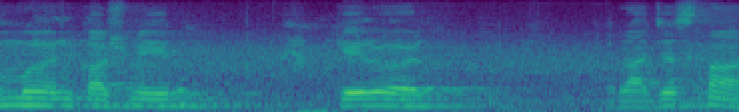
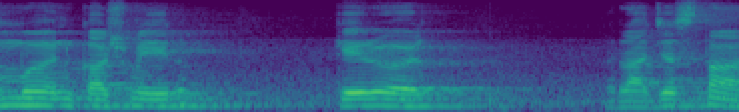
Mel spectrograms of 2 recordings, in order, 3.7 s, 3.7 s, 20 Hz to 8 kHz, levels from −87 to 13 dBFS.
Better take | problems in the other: second | background sound (Bird); 14 dB below the speech

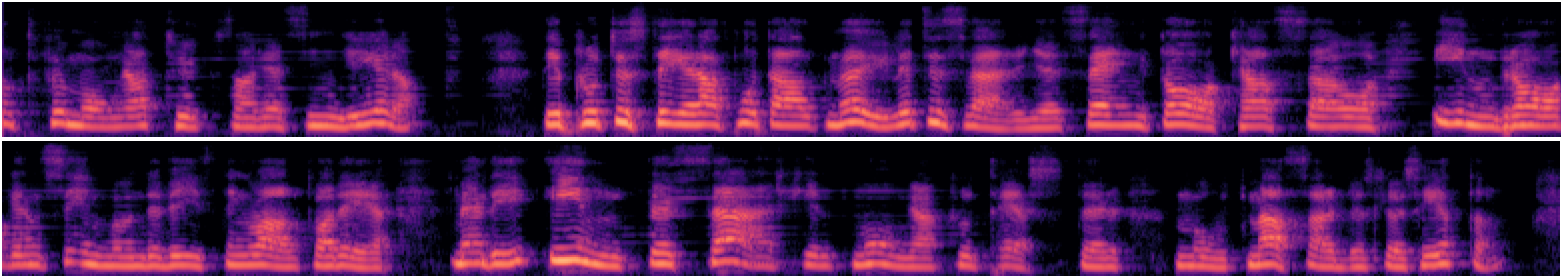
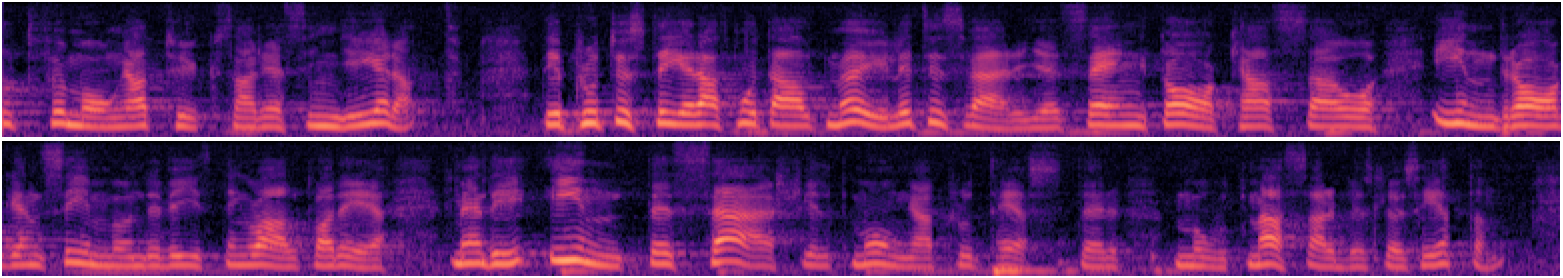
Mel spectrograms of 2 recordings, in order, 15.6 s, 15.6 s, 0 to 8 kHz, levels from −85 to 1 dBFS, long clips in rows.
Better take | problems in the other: second | noise reduction (neural mask model DeepFilterNet 3)

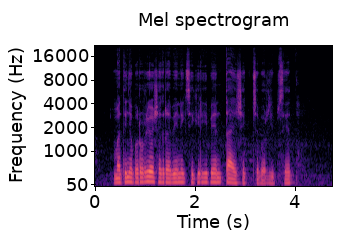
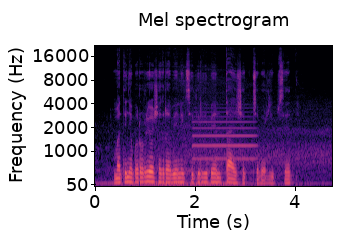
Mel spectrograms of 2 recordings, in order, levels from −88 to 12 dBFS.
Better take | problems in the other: first | background sound (Train + Wind instrument, woodwind instrument); 13 dB below the speech

